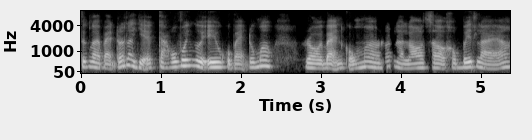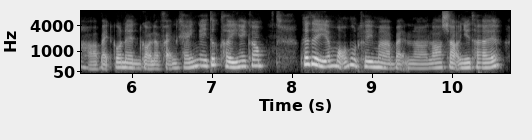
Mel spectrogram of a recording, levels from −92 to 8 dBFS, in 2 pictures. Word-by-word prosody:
tức 215 -1 -1
là 200 -3 +1
bạn 165 -2 -4
rất 215 +6 -1
là 270 - -1
dễ 195 -5 0
cáu 195 +2 -2
với 250 +3 +4
người 245 -4 +3
yêu 200 0 +6
của - - -2
bạn, 165 -1 -6
đúng 195 +1 -2
không? 240 0 +1 0.4
Rồi 175 -4 +1
bạn 165 0 0
cũng, 170 +6 -3
à, 200 -3 -2
rất 220 +1 -12
là 185 -5 -5
lo 165 +3 -2
sợ, 175 -4 -2
không 175 +2 -8
biết 205 +2 +2
là 155 -6 -2
á 190 - -3
hả 190 -9 -7
bạn 155 +2 -6
có 195 - 0
nên, 180 -3 -1
gọi 155 -3 -3
là, 150 - -5
phản 160 +4 -6
kháng 185 +5 -1
ngay 250 -1 0
tức 280 0 +2
thì 200 -3 +5
hay 230 +2 +1
không. 255 +1 0 0.5
Thế 310 - +7
thì 285 -7 +8
á 220 - +4
mỗi 235 -2 0
một 275 -4 0
khi 220 -3 +3
mà 190 -5 0
bạn, 165 0 -7
ờ, 160 0 -8
lo 180 +3 -3
sợ 190 -3 -2
như 180 +2 +1
thế, 190 +4 0
190 Hz, 290 wpm, -20 LUFS, 170-215 Hz, 0.5 s, thì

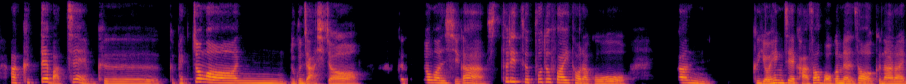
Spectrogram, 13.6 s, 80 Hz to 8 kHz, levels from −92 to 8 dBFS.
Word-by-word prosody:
아 250 -1 +1
그때 265 +6 +1
마침 170 - -3
그 185 -4 -5
그 - - -16
백종원 215 - +2
누군지 190 0 -1
아시죠? 145 +1 0 0.5
그 185 - -7 0.3
백종원 245 -4 +1
씨가 190 -4 -1
스트리트 340 - -3
푸드 305 +1 -3
파이터라고 190 - 0 0.7
한 215 -9 0 0.6
그 210 -2 -3
여행지에 210 +3 +2
가서 205 +5 +1
먹으면서 170 +2 +2
그 185 - -6
나라의 175 -2 +2
195 Hz, 215 characters per minute, -25 LUFS, 175-235 Hz, 0.7 s, 백종원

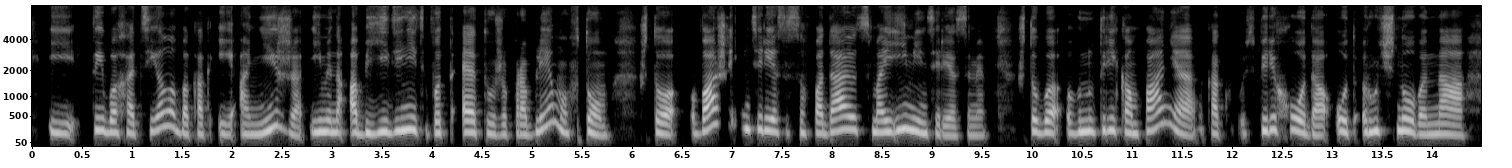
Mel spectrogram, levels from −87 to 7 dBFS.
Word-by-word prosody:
И 190 -5 -3
ты 235 -1 +2
бы 200 -1 +2
хотела 220 - -2
бы, 185 -7 -1
как 170 0 -5
и 175 0 -6
они 185 - +1
же, 175 - -5
именно 205 -1 +2
объединить 205 +5 +3
вот 195 0 -2
эту 200 -2 +2
же 170 +1 -7
проблему 205 - -2
в - - -19
том, 160 -8 -1 0.2
что: 180 -6 0
"Ваши 230 - +3
интересы 235 -6 0
совпадают 205 +6 +1
с 230 - -8
моими 215 +4 +4
интересами". 155 -5 -4 0.3
Чтобы 205 -3 0
внутри 215 +4 +2
компания, 210 - -1
как 180 -2 -4 0.2
с 180 - -19
перехода 225 -8 +1
от 215 -2 0
ручного 215 -2 +2
на, 170 -2 0
200 Hz, 135 wpm, -22 LUFS, 175-230 Hz, 0.3 s, моими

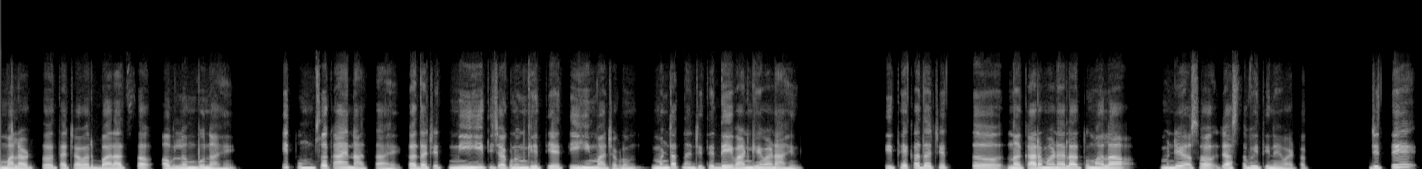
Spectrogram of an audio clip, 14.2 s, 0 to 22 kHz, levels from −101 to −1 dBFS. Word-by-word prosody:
मला 195 +1 +3
वाटतं 205 +2 -2
त्याच्यावर 210 +3 -1
बराचसा 205 +6 0 0.2
अवलंबून 195 +2 +3
आहे, 165 -1 -2 0.5
की 315 - -3
तुमचं 230 +1 +1
काय 240 -1 +1
नातं 170 -7 -3
आहे. 160 0 -5
कदाचित 205 +4 0
मी 210 +1 +4
ही 260 - +3
तिच्याकडून 225 0 +2
घेतीये, 210 -2 +1
तीही 215 +1 +4
माझ्याकडून 185 -3 0 0.2
म्हणतात 220 +5 +2
ना 250 - -1
जिथे 200 +3 -4
देवाण-घेवाण 215 +3 +3
आहे. 175 -3 -1 0.9
तिथे 230 +4 -2
कदाचित 250 0 -4
अ, - - 0 0.3
नकार 220 +1 +3
म्हणायला 230 -1 +3
तुम्हाला 225 +1 +3 0.4
म्हणजे 220 +2 +1
असं 230 +1 -2
जास्त 220 +1 -2
भीती 215 -2 0
नाही 190 -1 0
वाटत. 160 -1 -8 0.7
जिथे 295 +10 -2
215 Hz, 150 wpm, -23 LUFS, 195-230 Hz, 0.9 s, मी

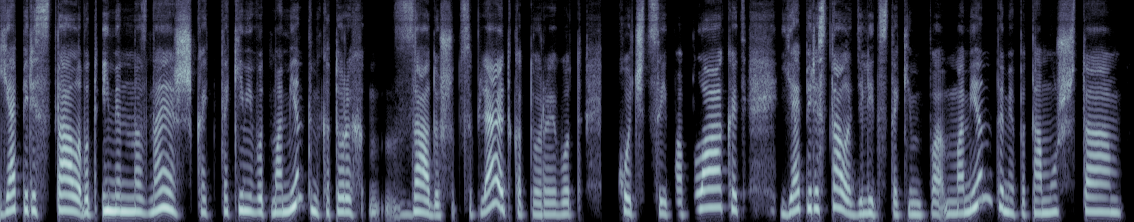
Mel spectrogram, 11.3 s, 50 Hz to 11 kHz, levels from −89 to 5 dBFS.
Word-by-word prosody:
я 225 +7 +3
перестала 230 -2 +3
вот 195 0 -3
именно, 210 -2 +5
знаешь, 215 - +3
ка 195 - -7
какими 220 +1 0
вот 200 -2 -4
моментами, 215 - +1
которых, 200 +2 -3
м, 100 - -11
за 165 +8 0
душу 155 -1 -4
цепляют, 230 +8 +1
которые 170 0 -6
вот 170 0 -7 0.3
хочется 195 -3 -1
и 170 - -5
поплакать, 235 +8 +1 0.3
я 205 +7 0
перестала 255 -3 +1
делиться 175 0 -4
такими 165 -1 -7
па 165 +1 -5
моментами, 220 - -1
потому 185 +3 -4
что, 205 -2 -1
200 Hz, 145 wpm, -21 LUFS, 175-230 Hz, 0.3 s, именно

